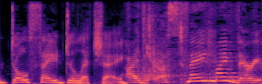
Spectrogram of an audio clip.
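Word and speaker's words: dulce de leche: It's doulce de leche.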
